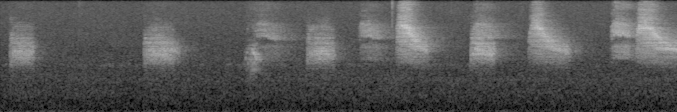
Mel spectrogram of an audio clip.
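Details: Young common starlings from a family nesting four floors up beg around a fat ball while following their parents, giving harsh, rasping squawks, about ten noisy bursts in under seven seconds at an uneven pace.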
